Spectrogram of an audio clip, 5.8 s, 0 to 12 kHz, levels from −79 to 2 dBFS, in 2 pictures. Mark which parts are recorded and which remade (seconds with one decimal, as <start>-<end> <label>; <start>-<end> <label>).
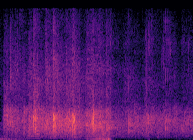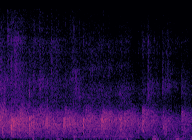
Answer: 0.0-1.1 recorded; 1.1-2.0 remade; 2.0-5.8 recorded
